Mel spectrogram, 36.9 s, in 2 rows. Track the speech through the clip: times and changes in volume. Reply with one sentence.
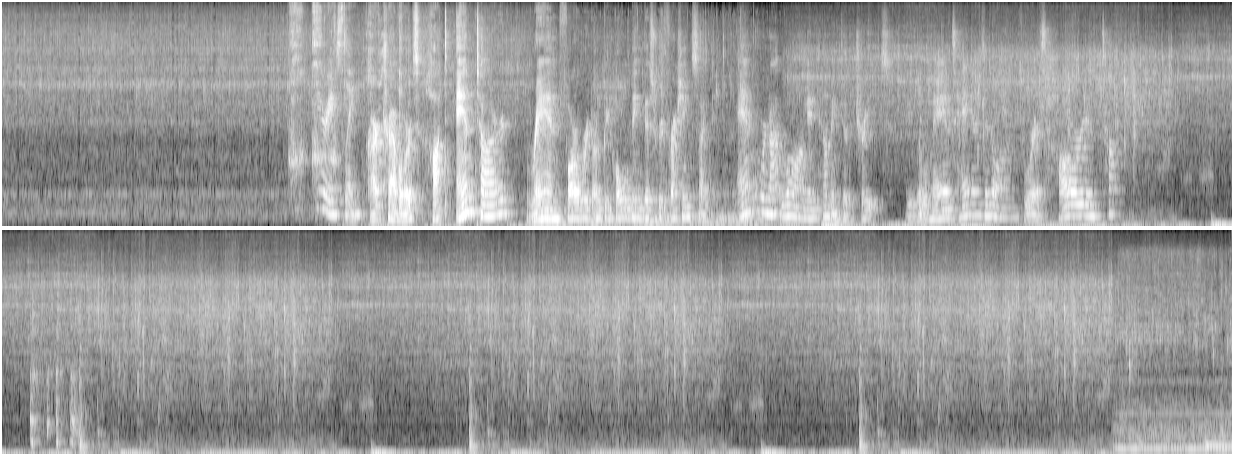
You can hear the speech from 4.7 to 16.8 s, getting quieter.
